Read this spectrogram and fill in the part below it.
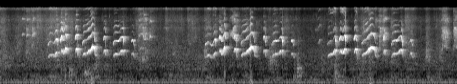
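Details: Budgerigar giving repeated groups of rapid twittering chirps, sharp upswept and downswept notes in three bursts roughly two seconds apart, over a low electrical hum.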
